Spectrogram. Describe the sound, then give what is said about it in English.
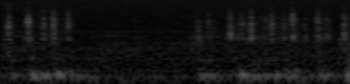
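Typing on a computer keyboard: faint, quick runs of many keystrokes in two bursts separated by a short pause, with no voices. “You have to type in, like, see-through mesh or see-through shirt.”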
